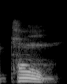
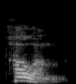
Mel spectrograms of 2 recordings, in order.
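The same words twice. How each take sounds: First: It is said as one syllable, like pome. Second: It is said with an um ending, like po-um. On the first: "like an apple or pom I want to bite into, because it has an om inside it" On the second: "like it has an um inside it"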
